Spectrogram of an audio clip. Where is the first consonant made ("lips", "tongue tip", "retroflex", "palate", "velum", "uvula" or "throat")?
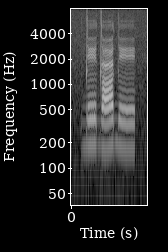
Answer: tongue tip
